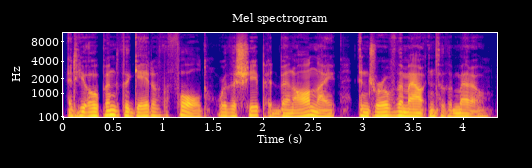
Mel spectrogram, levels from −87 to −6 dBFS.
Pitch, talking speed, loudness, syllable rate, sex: 105 Hz, 305 wpm, -18 LUFS, 7.0 syllables/s, male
